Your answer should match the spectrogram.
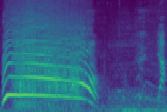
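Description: A single loud, sustained scream lasting over a second, with a steady high pitch that drops off at the end, followed by faint crowd murmur and a brief shriek, at a scare attraction in the castle ruin at Königstein, where costumed monsters run at visitors and scream.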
